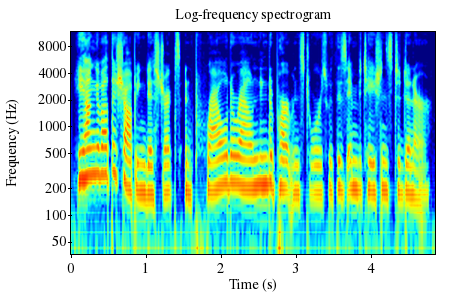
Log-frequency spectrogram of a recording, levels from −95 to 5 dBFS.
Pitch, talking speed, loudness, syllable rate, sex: 210 Hz, 210 wpm, -21 LUFS, 6.1 syllables/s, female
